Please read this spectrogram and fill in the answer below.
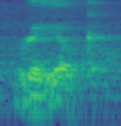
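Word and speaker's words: Ryuk: those of the death notes demon react it's pronounced ryok ah okay okay you well we have as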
